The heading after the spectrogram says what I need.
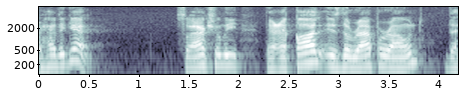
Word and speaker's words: iqal: They call it igal now, but iqal is the proper pronunciation.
